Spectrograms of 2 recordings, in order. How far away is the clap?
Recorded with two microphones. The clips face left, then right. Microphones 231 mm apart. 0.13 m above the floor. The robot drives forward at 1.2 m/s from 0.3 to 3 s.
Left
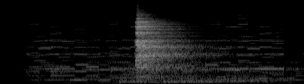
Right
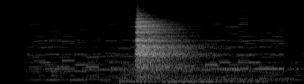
About 1.0 m.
